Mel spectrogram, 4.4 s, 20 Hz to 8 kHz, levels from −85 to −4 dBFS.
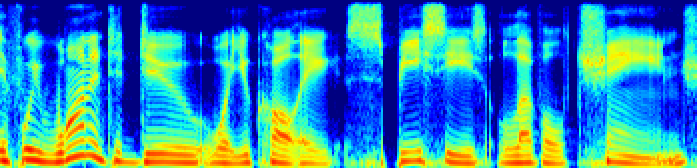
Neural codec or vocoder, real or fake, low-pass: none; real; 7.2 kHz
